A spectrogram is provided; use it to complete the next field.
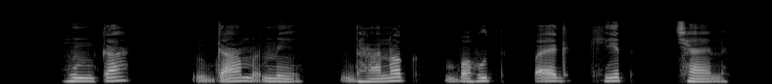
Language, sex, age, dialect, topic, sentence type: Maithili, male, 18-24, Southern/Standard, agriculture, statement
